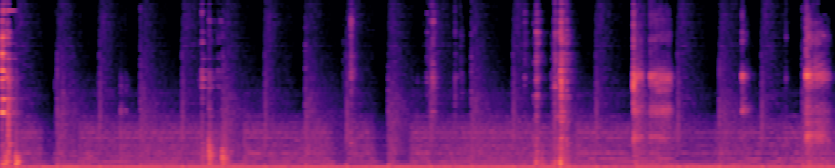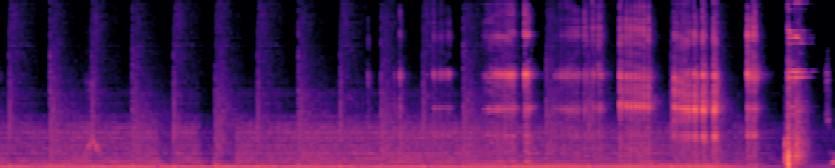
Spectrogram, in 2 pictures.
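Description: A CNC router being moved up into position for cutting a climbing hold, giving a steady mechanical whir with a low motor hum and repeated ratcheting clicks and clunks, loud and continuous with no talk.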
